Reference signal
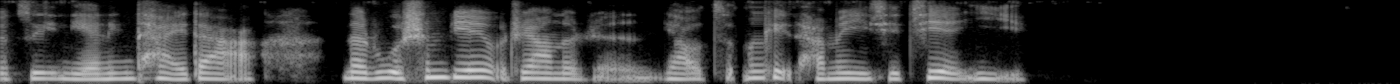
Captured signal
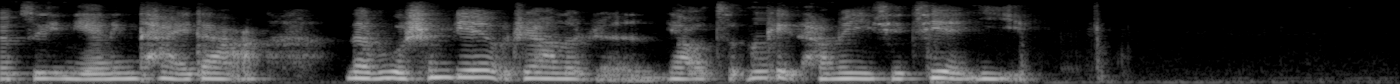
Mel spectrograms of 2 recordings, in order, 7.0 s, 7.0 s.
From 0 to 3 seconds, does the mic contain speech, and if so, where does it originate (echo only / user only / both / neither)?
echo only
